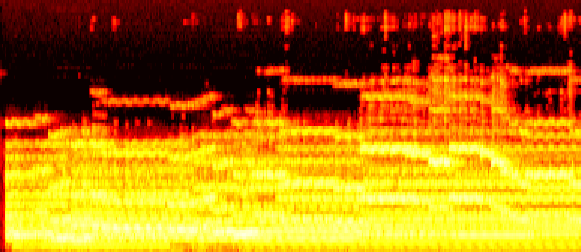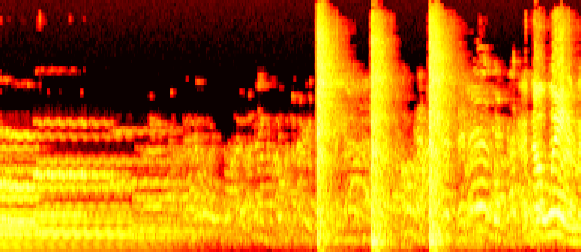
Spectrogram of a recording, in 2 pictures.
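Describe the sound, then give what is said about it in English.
A crowd of people yelling all at once, a loud, dense clamor of overlapping voices that gradually dies down, then a few sharp, sudden bangs ring out near the end. “Why don't you folks listen instead of yelling?”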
